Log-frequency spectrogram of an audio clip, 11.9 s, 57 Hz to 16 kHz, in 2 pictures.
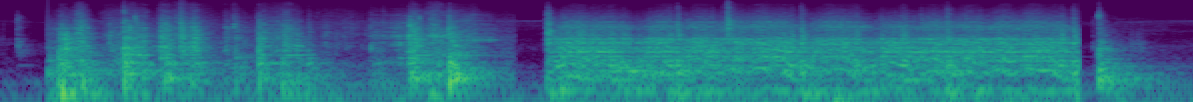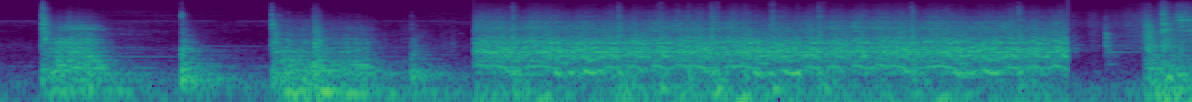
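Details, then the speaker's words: Roughly 1978 Ford F250 crew cab, rescued truck with cheap plug wires: repeated bursts of starter cranking with pauses, fuel now getting through but no catch. Crank with no start, traced to a plug wire found unplugged. "Make sure our cheap old plug plug wires are all on. I don't know why that was unplugged, but it had been working."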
